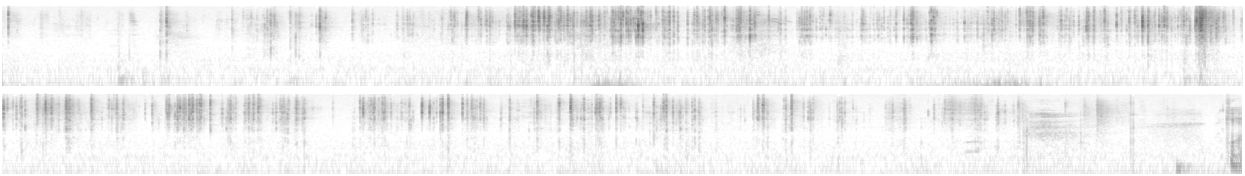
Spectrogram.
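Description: Foil trading-card pack wrapper being torn open and crinkled by hand, in irregular crackling spells, with one sharp snap about halfway through.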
